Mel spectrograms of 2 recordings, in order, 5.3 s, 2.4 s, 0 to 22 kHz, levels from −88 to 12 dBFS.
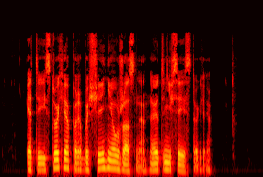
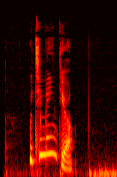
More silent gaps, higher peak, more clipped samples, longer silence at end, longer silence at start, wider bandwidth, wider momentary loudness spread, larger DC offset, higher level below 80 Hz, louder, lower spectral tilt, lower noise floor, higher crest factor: neither; about the same, -8 dBFS vs -10 dBFS; neither; first, 1.05 s vs 0 s; first, 0.55 s vs 0.1 s; second, 11.5 kHz vs 16 kHz; second, 10 LU vs 23 LU; neither; second, -60 dBFS vs -44 dBFS; about the same, -26 LUFS vs -25 LUFS; about the same, -4.5 dB/octave vs -4.5 dB/octave; first, -84 dBFS vs -57 dBFS; about the same, 20 dB vs 18 dB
